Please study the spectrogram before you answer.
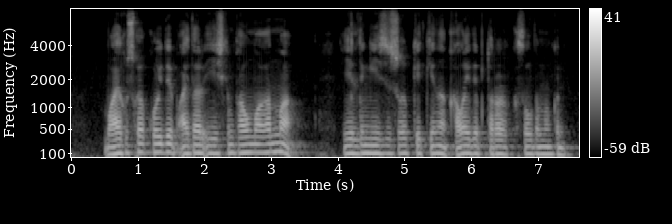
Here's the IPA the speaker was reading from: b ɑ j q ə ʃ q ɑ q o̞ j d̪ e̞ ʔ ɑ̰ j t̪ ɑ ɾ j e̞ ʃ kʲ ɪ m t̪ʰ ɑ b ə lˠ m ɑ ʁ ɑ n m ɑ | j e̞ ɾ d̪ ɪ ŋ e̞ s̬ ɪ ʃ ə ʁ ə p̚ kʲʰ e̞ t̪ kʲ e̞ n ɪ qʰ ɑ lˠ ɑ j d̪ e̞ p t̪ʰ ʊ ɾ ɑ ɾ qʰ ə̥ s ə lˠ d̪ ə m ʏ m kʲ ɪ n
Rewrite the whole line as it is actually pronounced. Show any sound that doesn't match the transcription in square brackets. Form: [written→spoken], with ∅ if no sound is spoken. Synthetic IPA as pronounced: b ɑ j q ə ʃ q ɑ [q→qʰ] o̞ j d̪ e̞ [ʔ→p] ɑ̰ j t̪ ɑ ɾ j e̞ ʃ kʲ ɪ m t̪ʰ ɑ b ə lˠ m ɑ ʁ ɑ n m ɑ | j e̞ [ɾ→l] d̪ ɪ ŋ e̞ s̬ ɪ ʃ ə ʁ ə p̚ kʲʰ e̞ t̪ kʲ e̞ n ɪ qʰ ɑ lˠ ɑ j d̪ e̞ p t̪ʰ ʊ ɾ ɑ ɾ qʰ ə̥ s ə lˠ d̪ ə m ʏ m kʲ ɪ n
